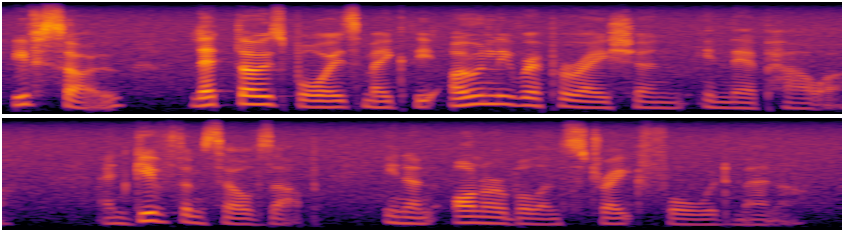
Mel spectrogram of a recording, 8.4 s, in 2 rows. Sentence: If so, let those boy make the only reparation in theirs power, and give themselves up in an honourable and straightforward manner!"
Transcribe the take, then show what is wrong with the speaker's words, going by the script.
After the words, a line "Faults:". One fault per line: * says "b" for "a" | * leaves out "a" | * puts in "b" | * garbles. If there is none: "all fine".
If so, let those boys make the only reparation in their power, and give themselves up in an honourable and straightforward manner!"
Faults:
* says "boys" for "boy"
* says "their" for "theirs"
